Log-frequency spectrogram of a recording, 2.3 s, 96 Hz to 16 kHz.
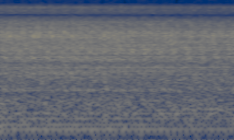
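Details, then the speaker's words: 2005 Ram 2500 diesel after the new FASS lift pump and fuel lines, now drawing from the tank; earlier, pulling only from the water separator, it would have died by now: a steady, even idle clatter with no stumble. A normal idle. "sounds good running pretty even I like it"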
